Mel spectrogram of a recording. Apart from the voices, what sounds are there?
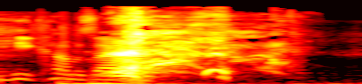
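sneeze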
